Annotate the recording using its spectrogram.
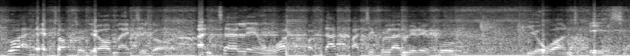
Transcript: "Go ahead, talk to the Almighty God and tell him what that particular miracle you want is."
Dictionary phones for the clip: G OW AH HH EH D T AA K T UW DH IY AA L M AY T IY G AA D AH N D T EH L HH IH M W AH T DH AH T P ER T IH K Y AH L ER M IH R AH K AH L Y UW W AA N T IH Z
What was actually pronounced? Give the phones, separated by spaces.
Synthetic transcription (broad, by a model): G OW AH HH EH D T AA K T UW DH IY AA L M AY T IY G AA D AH N T EH L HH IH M W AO T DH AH T P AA T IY K Y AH L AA M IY R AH K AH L Y UW W AA N T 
